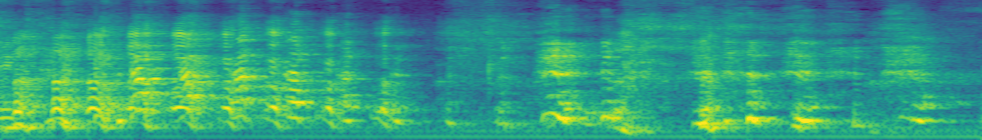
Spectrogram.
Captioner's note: both laughing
